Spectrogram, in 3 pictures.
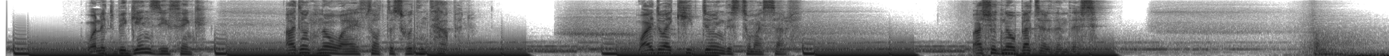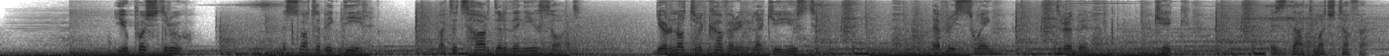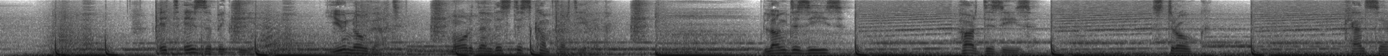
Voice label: male english usa and arabic english with arabic accent anti smoking; who anti smoking campaign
